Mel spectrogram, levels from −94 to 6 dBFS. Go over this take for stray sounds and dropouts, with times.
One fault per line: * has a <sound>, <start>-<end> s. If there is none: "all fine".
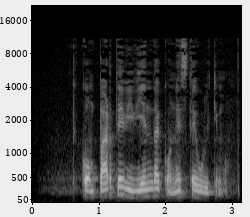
all fine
